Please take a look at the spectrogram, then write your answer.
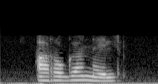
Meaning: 1. to pronounce 2. to pronounce carefully, with correct accentuation and diction
- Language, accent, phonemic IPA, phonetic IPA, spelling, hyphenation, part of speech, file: Armenian, Eastern Armenian, /ɑroɡɑˈnel/, [ɑroɡɑnél], առոգանել, ա‧ռո‧գա‧նել, verb, Hy-առոգանել.ogg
